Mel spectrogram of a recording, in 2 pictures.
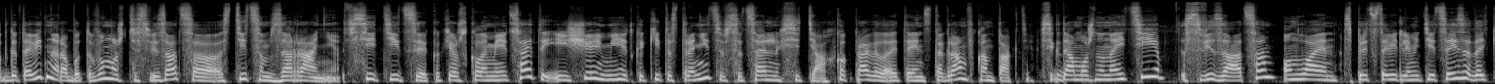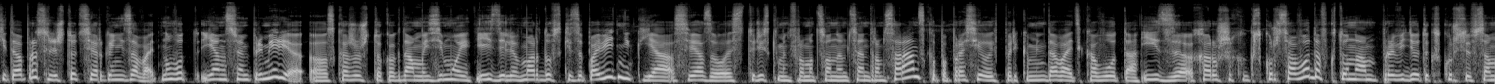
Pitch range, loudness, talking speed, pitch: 190-230 Hz, -17 LUFS, 160 wpm, 210 Hz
